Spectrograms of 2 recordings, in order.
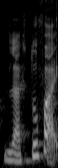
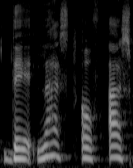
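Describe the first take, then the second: First: The words run together into one blurred chunk. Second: Each word is said clearly and separately. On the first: The speaker calls it wrong. "si lo digo todo seguido, digo la estufa" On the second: The speaker calls it right. "yo pronuncio The Last of Us"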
